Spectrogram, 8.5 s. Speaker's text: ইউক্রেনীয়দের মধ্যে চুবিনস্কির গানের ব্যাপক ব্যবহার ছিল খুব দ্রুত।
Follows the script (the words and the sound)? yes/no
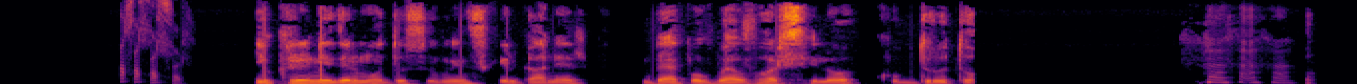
no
